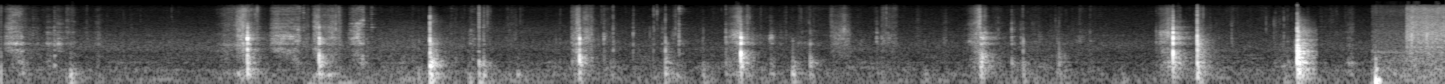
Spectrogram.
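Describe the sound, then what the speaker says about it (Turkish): A knife cuts a washed white zucchini lengthwise on a board, giving a run of irregular crisp chops and taps, close and fairly quiet, with no talk. "Bir tane beyaz kabağı da aynı şekilde önceden yıkadıktan sonra uzunlamasına kestim."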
